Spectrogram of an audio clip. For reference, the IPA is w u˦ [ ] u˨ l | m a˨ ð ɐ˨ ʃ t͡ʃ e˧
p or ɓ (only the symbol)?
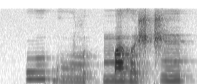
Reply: ɓ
